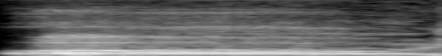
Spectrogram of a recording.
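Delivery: loud, high, drawn-out "oh"; real loud, stretched exclamation; amused exclamation. Real, not acted. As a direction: blurt it out high after a laughing fit. Real reaction after laughing fit.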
